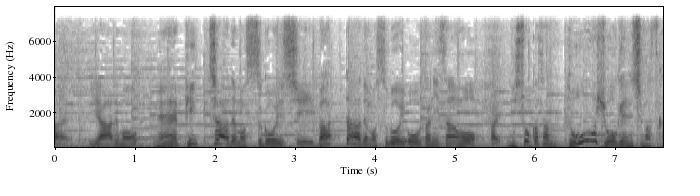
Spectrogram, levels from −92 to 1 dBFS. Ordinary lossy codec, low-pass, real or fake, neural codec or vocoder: none; 7.2 kHz; real; none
